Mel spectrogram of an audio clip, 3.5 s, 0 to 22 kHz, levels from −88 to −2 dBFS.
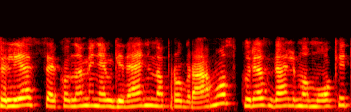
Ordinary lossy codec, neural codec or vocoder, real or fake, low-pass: Opus, 32 kbps; codec, 16 kHz, 4 kbps, FreqCodec, larger model; fake; 5.4 kHz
